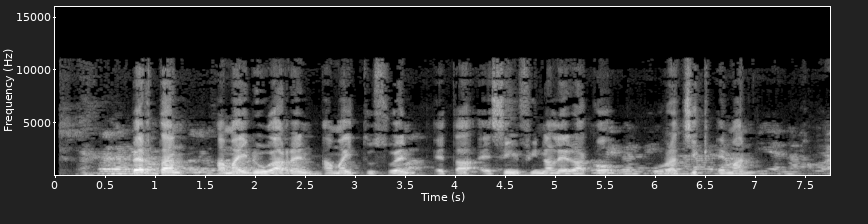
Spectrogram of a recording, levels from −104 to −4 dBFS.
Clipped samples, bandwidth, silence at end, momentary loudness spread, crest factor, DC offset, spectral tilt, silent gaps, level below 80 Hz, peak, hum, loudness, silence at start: under 0.1%; 11.5 kHz; 0 s; 16 LU; 22 dB; under 0.1%; -5 dB/octave; none; -60 dBFS; 0 dBFS; none; -21 LUFS; 0.25 s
